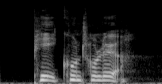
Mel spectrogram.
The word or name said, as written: p-kontrollør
